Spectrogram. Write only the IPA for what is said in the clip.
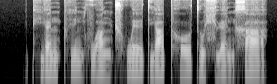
pʰ j ɛ˥ n pʰ i˨˩ n f w ɑ˥˧ ŋ ʈ͡ʂʰ w e˥˩ ɪ̯ t̪ j ä˥ pʰ o˧˥ ʊ̯ t̪ u˥˩ ɕ ɥ ɛ˨˩ n x ä˥˩

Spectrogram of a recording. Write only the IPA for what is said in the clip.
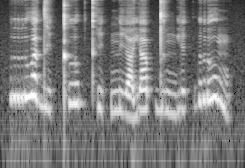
r u˥˩ a̯ d i˨˩ t̚ kʰ l u˦˥ k̚ tʰ i˨˩ t̚ n i˨˩ a̯ j a˦˥ p̚ d ɯ˧ ŋ j e˦˥ k̚ r o˥˩ m

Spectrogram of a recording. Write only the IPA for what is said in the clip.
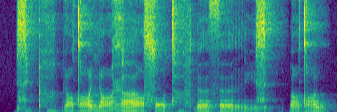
z i̤˨ pʰ a̤˨ p i˨ dˤ ɑ˨˦ ʎ ɑ˨˦ ɣ aː˨˦ sˤ ø˨ tʰ a̤˨ f ɗ əː˨˦ θ əː˨ r i˨˦ z | k͡p ʌ˨˦ dˤ u˨˦

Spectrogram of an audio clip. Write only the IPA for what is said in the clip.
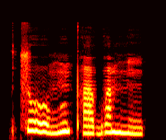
t͡s oː˦˨ ŋ ũ˦ pʰ a˨ ɡʷ a˦ m ɲ ĩ˨

